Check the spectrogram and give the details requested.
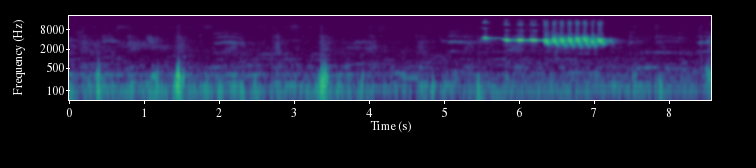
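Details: Lined seedeater, a caged bird, recorded on a Saturday afternoon, 20 August 2022: after several seconds of soft knocks and murmuring, a high whistled note leads into a short rapid buzzy trill near the end.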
